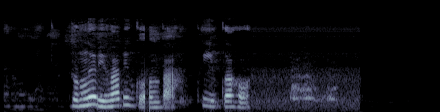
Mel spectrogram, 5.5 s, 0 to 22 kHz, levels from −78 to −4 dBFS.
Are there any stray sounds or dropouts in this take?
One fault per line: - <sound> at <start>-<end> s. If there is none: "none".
- dropout at 1.8-1.9 s
- bark at 3.6-4.3 s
